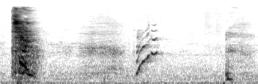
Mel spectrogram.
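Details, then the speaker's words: Acted, deliberately small sneeze: a single short, sharp burst of breath followed by quiet vocal sounds; simulated sneeze. "no we're doing um types of sneezes and number one is sneezes in front of like your crush like in front of bullets okay you first"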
